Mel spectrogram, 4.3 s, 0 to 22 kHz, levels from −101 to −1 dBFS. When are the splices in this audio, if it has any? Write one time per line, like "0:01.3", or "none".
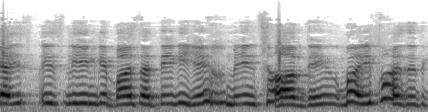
none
